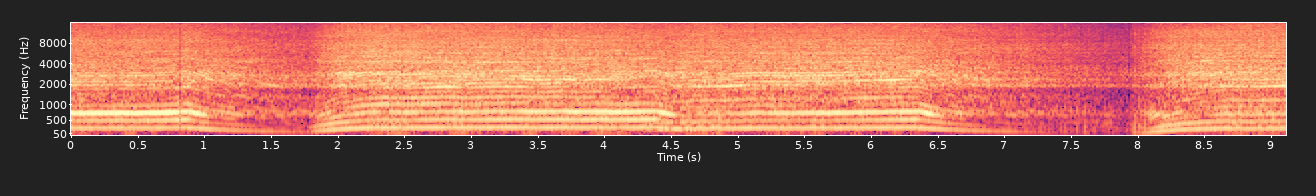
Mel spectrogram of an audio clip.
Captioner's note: chainsaw sound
